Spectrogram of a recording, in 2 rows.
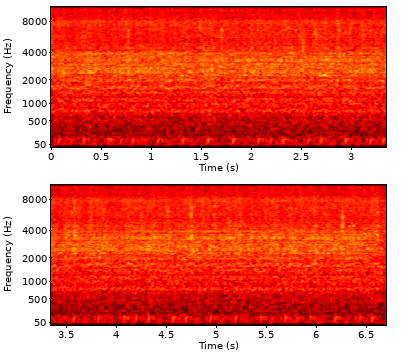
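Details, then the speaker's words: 1989 Chevrolet Celebrity 2.8 V6 with a built cam, hot or cold: rough idle with exhaust pulses stumbling about four times a second and the engine shaking. The misfire clears when revved, returns at idle, and smells slightly rich. Vacuum leaks were checked; cause unknown. "rev it up and it goes away right back in idle cutting up again i don't get it"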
